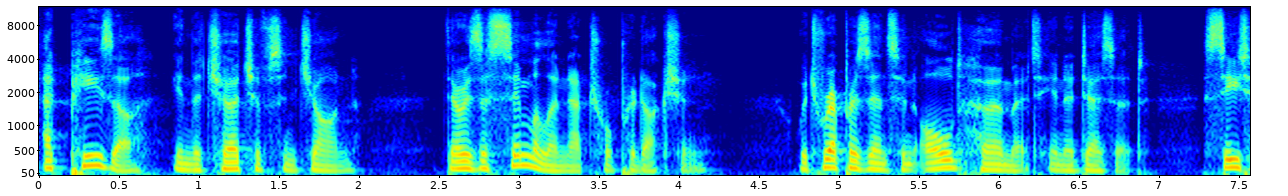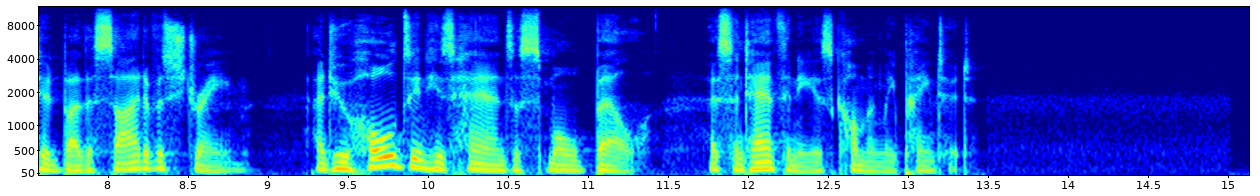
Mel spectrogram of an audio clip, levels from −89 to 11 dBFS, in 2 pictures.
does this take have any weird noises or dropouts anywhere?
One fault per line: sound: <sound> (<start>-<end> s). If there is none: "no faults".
no faults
